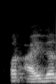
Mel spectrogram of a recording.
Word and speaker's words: either: तो ऐसे ही आइदर और नीदर नॉर, ईदर और आइदर और, दोनों प्रोनाउंसिएशन करेक्ट है, गलत दोनों में से कोई भी नहीं।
